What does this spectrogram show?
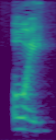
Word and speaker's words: oi: So first one is how you say hi. It's oi, oi, oi, oi.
